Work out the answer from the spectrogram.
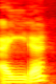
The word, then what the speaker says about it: Aida: is fluent in Italian so we know that the proper pronunciation is actually Aida but personally I don't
